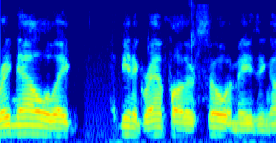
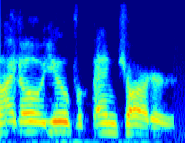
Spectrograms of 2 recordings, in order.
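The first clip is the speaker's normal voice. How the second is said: slow, higher-pitched broadcaster imitation; Harry Kalas; 5 semitones higher, slower than usual. Amused broadcaster answers his starstruck guest, drawn-out imitated voice. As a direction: stretch it out as an imitated announcer. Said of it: "And he's just laughing".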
